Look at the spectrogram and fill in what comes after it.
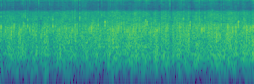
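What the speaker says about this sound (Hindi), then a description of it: "उनके यहाँ स्टेज तक आने तक तालियों की गड़गड़ाहट को जारी रखें।" Schoolchildren at a school award ceremony applaud together, a loud, dense and sustained clapping that fills the whole stretch.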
